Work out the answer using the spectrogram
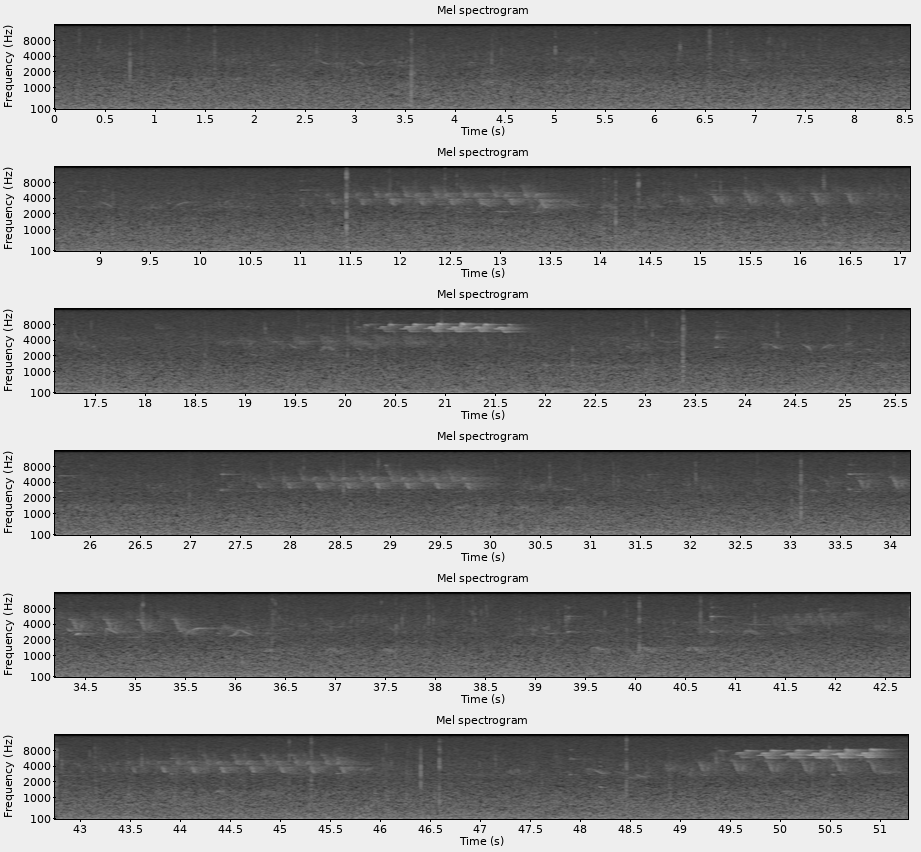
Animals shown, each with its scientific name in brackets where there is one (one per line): Rose-breasted Grosbeak (Pheucticus ludovicianus)
American Crow (Corvus brachyrhynchos)
Ovenbird (Seiurus aurocapilla)
Black-and-white Warbler (Mniotilta varia)
Black-throated Blue Warbler (Setophaga caerulescens)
